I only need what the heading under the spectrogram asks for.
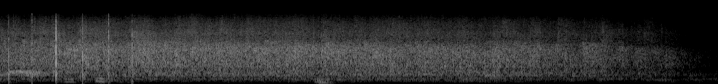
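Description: A crowd applauds steadily with dense, crackling claps at an even loudness, a few sharper claps standing out early on, then the clapping thins and fades away at the end.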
